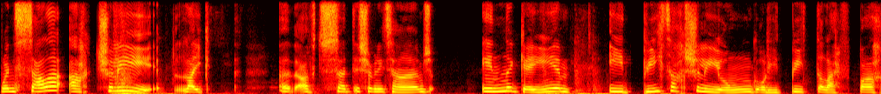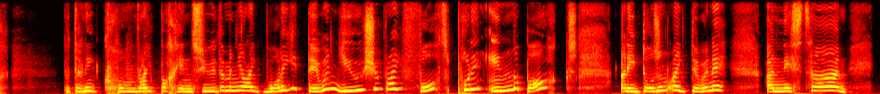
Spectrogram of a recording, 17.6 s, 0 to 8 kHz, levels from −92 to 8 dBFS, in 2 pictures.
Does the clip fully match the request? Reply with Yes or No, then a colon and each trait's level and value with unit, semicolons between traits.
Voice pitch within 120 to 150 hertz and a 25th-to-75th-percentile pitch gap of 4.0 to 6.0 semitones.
No: very high, 275 Hz; wide, 5.4 semitones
